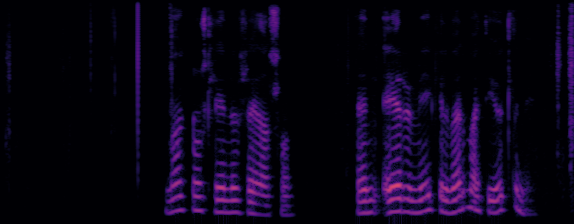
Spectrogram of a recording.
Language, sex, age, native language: Icelandic, female, 60-69, Icelandic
